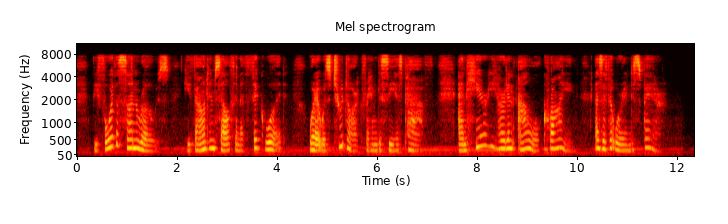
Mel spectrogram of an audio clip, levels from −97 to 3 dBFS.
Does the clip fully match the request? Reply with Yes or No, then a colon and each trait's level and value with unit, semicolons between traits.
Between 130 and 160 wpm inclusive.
No: average, 170 wpm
